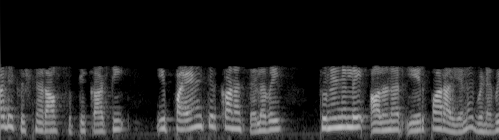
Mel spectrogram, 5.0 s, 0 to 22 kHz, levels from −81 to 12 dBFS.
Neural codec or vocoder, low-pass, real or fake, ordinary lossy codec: codec, 44.1 kHz, 7.8 kbps, Pupu-Codec; 3.6 kHz; fake; MP3, 32 kbps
